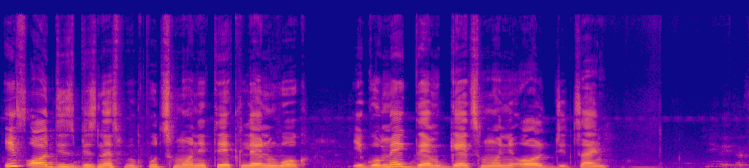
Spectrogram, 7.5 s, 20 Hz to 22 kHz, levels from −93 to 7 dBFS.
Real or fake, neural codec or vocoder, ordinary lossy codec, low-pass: real; none; none; none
